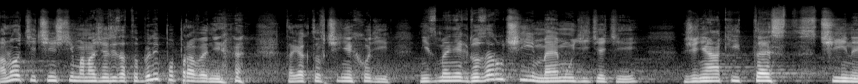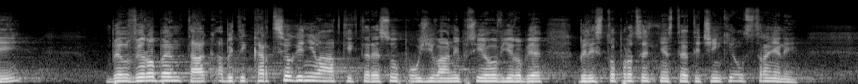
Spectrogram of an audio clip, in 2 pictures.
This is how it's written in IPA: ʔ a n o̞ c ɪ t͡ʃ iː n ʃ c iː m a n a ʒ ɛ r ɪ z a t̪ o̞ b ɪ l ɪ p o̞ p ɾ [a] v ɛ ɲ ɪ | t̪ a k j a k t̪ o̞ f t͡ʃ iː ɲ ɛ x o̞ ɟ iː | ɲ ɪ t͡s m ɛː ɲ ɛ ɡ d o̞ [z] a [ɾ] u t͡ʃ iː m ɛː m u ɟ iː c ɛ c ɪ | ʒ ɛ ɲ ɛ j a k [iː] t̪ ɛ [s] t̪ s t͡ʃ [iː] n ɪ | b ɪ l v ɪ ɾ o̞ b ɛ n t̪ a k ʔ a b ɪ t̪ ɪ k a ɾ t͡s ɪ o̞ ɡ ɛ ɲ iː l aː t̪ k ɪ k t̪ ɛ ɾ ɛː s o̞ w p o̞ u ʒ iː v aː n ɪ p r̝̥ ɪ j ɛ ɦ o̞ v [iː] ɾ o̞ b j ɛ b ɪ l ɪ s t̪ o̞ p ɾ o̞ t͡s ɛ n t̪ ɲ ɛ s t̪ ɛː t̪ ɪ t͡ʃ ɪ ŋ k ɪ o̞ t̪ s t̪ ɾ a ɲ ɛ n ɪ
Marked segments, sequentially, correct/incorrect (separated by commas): correct, correct, correct, correct, correct, correct, correct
